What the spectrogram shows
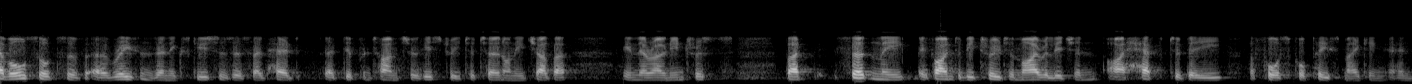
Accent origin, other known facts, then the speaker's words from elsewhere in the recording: Lakemba, New South Wales, Australia; One is I grew up in Lakemba.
